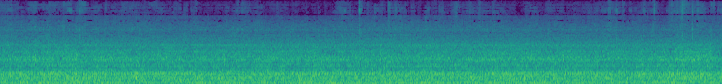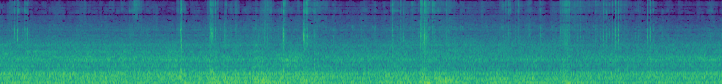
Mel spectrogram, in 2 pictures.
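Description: Steady road and engine rumble inside a moving car's cabin. From about halfway through, a scattering of light clicks and crackles sits over it.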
